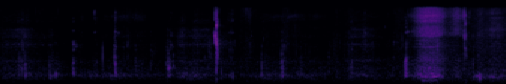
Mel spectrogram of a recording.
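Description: Faint mouth sounds of a man chewing a forkful of chicken: scattered soft clicks, one sharper click about three seconds in, and a brief breathy sound near the end.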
